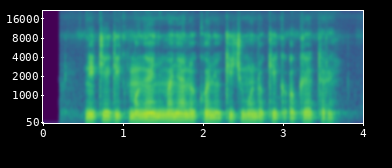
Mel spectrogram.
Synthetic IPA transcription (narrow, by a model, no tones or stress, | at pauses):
nitjeɡikmaŋɛɲmaɲalɔkoɲokit͡ʃmɔndɔkikɔkɛt̪ɾɛ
